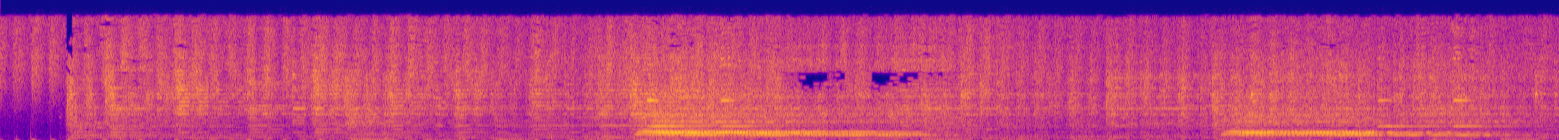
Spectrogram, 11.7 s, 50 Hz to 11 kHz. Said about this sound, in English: Unless you're over 40, you've probably never seen a real coal-fired steam engine pulling a train. You don't know what you've missed.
